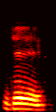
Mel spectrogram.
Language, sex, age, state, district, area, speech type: Maithili, male, 30-45, Bihar, Sitamarhi, urban, conversation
